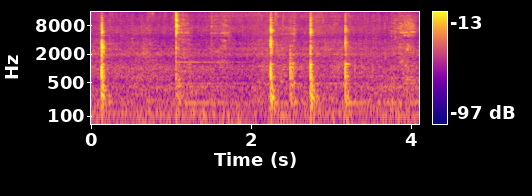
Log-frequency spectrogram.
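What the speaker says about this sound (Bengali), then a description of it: "একটু ভালো করে এগুলো নাড়ানাড়ি করি" Whole spices, onion and ginger-garlic paste frying in a pan, faint soft sizzle punctuated by several sharp spoon or spatula knocks against the pan at uneven intervals, no voices.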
